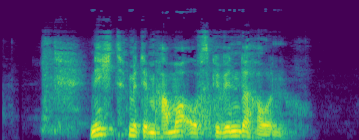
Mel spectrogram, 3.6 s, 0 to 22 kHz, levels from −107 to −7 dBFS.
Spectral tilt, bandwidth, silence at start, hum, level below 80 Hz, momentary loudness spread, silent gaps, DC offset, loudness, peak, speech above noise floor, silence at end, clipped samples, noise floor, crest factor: -6.5 dB/octave; 9 kHz; 0.4 s; none; -50 dBFS; 18 LU; none; under 0.1%; -15 LUFS; -2 dBFS; 61 dB; 0.75 s; under 0.1%; -75 dBFS; 14 dB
